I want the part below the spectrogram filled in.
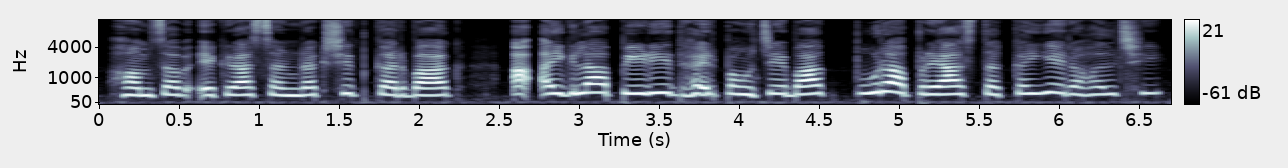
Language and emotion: Maithili, sad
